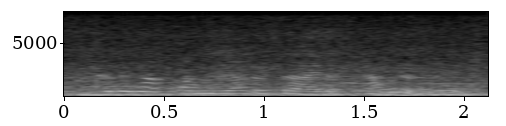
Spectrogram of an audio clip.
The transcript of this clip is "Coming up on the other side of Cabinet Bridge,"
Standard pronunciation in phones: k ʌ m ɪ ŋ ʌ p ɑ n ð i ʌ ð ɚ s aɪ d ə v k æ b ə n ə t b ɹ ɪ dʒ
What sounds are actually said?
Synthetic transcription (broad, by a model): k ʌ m ɪ ŋ ʌ p n ð i ʌ ð ɚ s aɪ d ə v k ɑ ə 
